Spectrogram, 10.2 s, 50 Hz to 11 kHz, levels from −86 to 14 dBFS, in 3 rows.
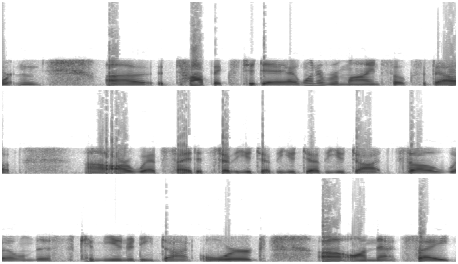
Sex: female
